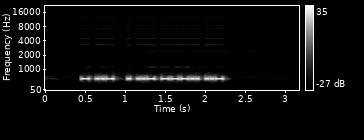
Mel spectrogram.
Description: Morse code, heard as a keyed tone, about 35 wpm, 560 Hz. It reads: TU EU8U
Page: Сегодня решил проверить динамический диапазон приемника в экстримальных условиях теста. Плотность станций на диапазонах большая.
